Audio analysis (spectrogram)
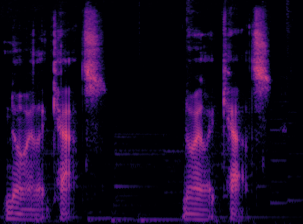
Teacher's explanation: we're kind of rising on one falling on the other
